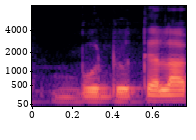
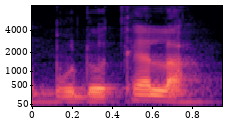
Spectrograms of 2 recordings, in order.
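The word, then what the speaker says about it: Bordetella: Bodoella ptosis. Bodoella is spelled B O R D E T E L L A. Budotella. Ella. Ella. If your name is Ella, budella ptosis.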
